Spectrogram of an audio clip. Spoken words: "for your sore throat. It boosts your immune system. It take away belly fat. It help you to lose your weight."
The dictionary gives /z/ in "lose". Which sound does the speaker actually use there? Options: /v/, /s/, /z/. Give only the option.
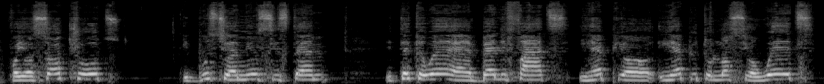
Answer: /s/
